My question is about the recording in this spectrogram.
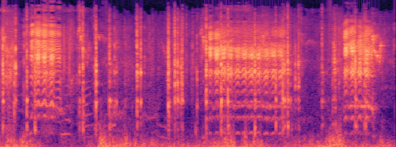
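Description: Livestock bleating: three quavering calls, the longest about three seconds in, over scattered light clicks and knocks.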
